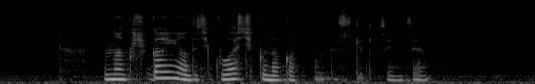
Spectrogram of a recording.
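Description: A young woman speaks briefly and softly, close by.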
